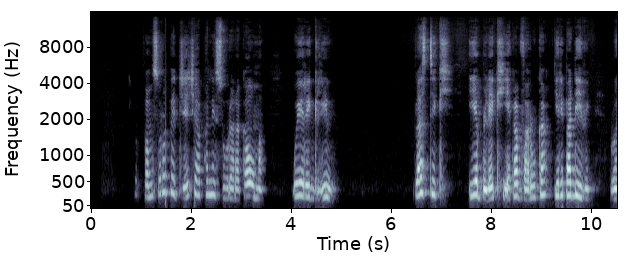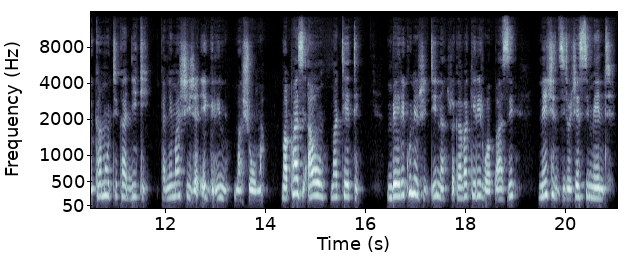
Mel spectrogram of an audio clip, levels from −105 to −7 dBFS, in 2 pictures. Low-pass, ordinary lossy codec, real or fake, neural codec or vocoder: 14.4 kHz; AAC, 64 kbps; fake; vocoder, 44.1 kHz, 128 mel bands, Pupu-Vocoder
